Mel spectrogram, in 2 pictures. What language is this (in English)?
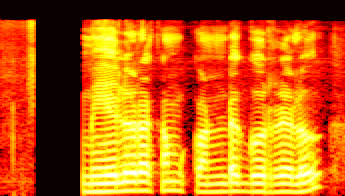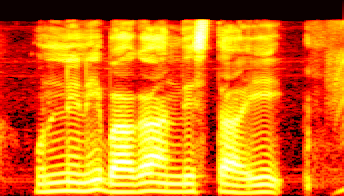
Telugu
